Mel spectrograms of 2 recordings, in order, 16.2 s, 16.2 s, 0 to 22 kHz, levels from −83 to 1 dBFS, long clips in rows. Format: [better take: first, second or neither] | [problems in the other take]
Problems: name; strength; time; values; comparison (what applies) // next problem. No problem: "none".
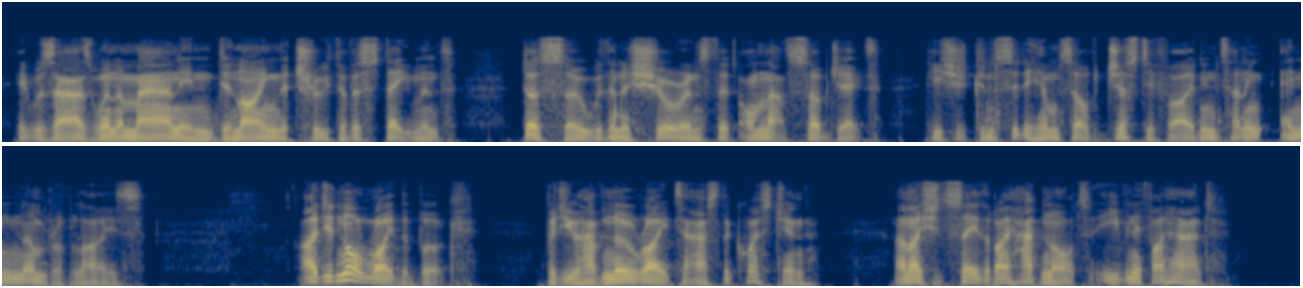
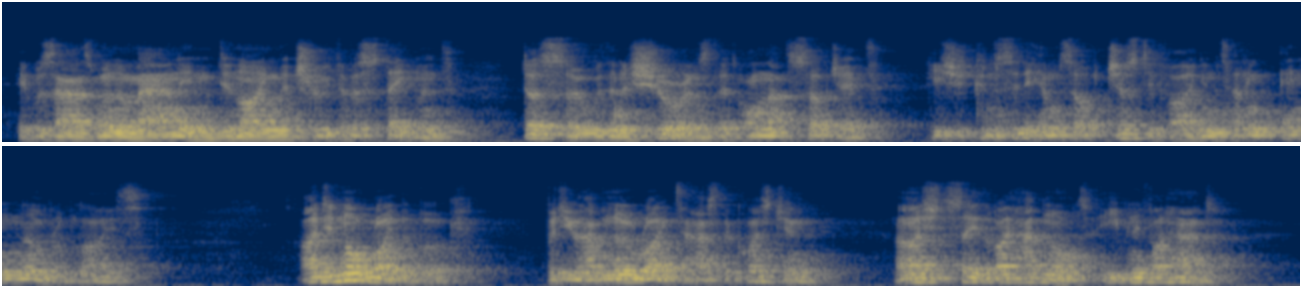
first | room echo; dies away in 0.9 s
